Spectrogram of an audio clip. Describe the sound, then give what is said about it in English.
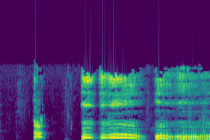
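A person imitates a female falcon's call with a short sharp yelp followed by two long, wavering, nasal screeches that rise and dip in pitch, loud and alone. “Female falcon.”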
